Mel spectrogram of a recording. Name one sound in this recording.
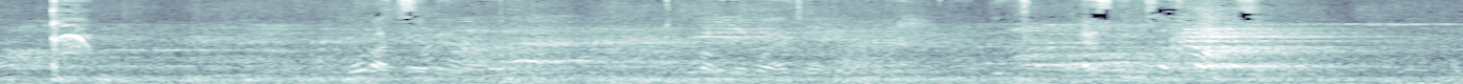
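Two young women let out sharp shouts as they kick, in a large echoing hall.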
